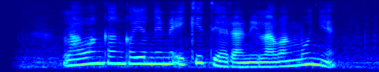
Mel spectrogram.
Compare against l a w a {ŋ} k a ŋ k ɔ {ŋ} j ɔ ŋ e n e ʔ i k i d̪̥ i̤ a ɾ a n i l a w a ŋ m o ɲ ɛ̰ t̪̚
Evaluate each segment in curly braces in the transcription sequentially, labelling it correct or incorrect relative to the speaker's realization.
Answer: correct, incorrect: none

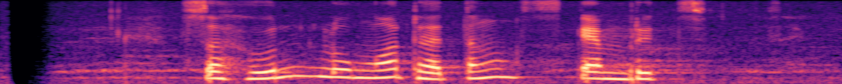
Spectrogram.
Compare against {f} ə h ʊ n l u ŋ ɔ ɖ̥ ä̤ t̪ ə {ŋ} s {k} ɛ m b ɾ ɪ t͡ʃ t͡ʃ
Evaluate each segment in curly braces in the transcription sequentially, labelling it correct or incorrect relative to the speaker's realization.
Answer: incorrect: s, correct, correct

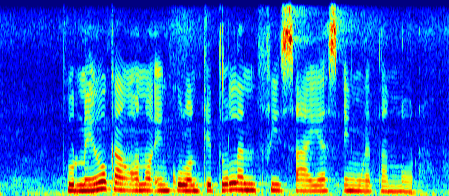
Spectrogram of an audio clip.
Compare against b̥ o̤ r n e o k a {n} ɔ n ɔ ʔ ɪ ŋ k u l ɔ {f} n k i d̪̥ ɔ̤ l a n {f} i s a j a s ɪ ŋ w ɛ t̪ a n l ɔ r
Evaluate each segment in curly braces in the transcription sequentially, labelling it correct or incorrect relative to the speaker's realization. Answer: incorrect: ŋ, incorrect: none, correct

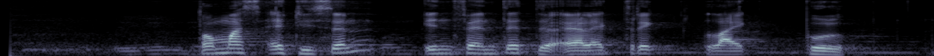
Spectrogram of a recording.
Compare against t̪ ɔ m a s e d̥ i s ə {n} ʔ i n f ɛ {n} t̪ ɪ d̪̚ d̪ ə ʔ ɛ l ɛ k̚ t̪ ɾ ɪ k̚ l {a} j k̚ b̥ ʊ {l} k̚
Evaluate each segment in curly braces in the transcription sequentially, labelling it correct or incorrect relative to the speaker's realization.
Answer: correct, correct, correct, correct

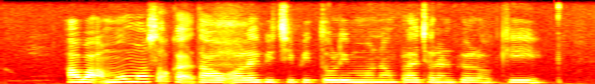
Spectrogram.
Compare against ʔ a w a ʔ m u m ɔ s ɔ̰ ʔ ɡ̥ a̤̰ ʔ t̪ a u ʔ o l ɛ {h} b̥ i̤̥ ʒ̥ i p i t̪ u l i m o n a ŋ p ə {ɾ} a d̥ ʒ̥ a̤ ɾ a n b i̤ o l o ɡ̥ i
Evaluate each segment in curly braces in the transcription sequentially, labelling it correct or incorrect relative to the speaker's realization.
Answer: correct, incorrect: l

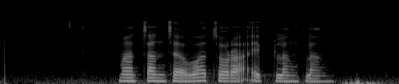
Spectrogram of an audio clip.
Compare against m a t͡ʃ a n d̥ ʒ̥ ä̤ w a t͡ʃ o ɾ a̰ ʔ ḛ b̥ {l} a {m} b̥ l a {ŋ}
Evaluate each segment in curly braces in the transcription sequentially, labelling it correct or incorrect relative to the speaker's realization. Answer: correct, incorrect: ŋ, correct

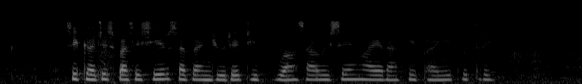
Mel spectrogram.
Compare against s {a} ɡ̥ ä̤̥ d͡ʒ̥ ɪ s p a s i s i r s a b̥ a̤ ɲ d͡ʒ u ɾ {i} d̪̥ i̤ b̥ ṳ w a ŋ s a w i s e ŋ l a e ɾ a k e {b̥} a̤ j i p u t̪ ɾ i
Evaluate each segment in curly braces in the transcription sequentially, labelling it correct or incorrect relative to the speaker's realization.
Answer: incorrect: i, incorrect: e, correct

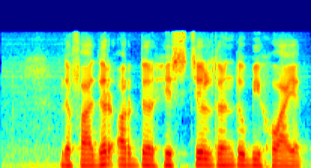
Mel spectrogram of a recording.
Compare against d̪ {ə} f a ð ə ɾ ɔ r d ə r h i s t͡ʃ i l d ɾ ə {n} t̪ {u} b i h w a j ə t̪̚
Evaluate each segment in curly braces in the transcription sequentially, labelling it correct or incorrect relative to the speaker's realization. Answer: correct, correct, correct

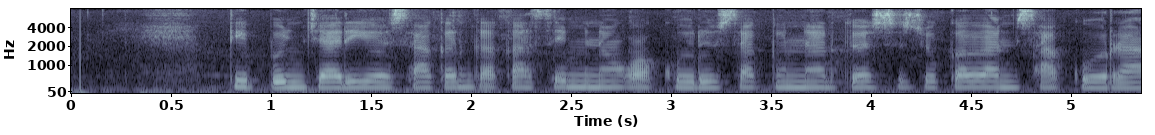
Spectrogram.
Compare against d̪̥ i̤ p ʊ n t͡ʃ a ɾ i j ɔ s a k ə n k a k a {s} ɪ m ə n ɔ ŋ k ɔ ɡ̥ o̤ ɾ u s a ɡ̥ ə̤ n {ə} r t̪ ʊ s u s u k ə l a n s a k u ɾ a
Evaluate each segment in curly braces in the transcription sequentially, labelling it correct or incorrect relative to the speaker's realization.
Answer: correct, incorrect: a

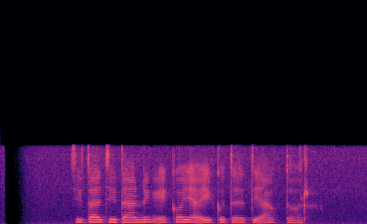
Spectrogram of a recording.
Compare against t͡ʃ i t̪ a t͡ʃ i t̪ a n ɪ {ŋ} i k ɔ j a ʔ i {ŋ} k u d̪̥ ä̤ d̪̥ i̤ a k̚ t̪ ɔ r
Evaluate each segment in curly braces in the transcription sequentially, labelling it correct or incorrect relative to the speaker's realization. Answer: correct, incorrect: none

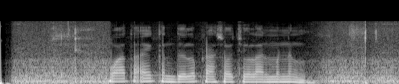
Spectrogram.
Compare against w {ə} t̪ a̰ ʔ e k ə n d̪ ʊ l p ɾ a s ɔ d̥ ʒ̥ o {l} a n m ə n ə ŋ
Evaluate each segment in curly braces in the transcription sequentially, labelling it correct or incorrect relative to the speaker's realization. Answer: incorrect: a, correct

